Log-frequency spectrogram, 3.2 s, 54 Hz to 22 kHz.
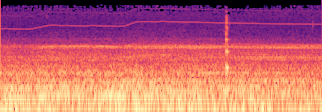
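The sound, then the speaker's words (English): A car engine drones after a downshift while cruising at just under 50 mph, with a steady low rumble under a thin whine that steps up slightly in pitch partway through. “3,000 revs, there's a sort of a turbine sound. Over 4,000 revs, it starts to come to life”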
